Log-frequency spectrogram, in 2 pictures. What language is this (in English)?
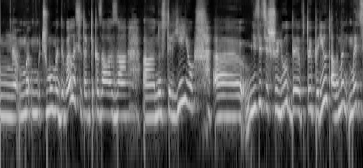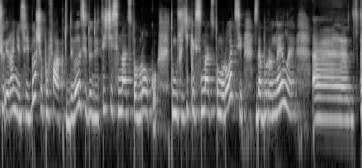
Ukrainian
